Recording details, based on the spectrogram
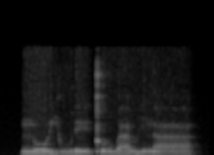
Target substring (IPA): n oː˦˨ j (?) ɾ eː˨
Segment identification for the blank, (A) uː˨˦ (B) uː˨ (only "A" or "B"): B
